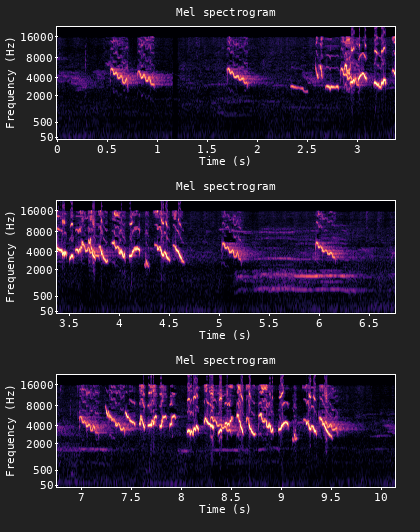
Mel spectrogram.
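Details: Lemon-bellied white-eye from Lombok singing fast as training audio for slow birds: separate downslurred high whistles, then dense bursts of rapid, jumbled high twittering notes, with a steady lower tone partway through that sounds like a rooster or other fowl.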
